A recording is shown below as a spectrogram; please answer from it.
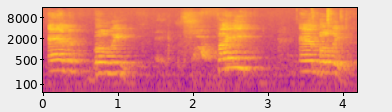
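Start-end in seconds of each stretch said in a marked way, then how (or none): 2.3-2.8 Faith lifted high and loud; stressed word. Shown as a demonstration. Preacher hammering the key word Faith, high and loud. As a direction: punch Faith out on its own. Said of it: "repeats key word".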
